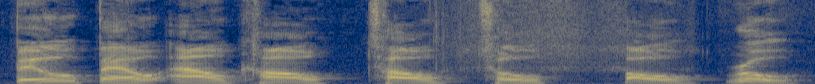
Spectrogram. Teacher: this is called L vocalization that means the L turns into a vowel the exact vow it becomes depends on the one before Bill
